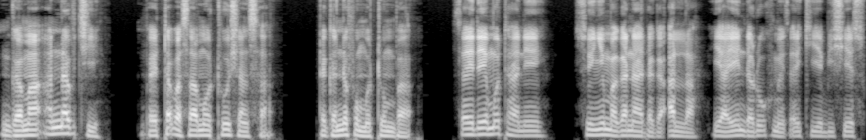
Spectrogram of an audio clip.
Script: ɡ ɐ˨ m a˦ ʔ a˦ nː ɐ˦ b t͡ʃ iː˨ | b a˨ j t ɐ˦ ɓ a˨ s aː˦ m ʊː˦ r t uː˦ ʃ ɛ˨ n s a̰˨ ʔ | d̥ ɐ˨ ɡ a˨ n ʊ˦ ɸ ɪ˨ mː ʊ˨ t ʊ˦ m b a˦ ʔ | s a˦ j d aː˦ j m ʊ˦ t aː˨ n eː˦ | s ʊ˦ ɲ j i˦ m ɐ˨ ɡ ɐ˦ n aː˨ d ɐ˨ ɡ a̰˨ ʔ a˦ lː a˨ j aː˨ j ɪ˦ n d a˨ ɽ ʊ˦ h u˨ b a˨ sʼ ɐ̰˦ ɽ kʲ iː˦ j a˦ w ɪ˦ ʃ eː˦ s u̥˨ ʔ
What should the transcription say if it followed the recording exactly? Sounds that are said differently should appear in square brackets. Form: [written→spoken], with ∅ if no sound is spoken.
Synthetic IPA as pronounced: ɡ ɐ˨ m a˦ ʔ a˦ nː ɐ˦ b t͡ʃ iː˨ | b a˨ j t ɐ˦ ɓ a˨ s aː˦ m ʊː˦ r t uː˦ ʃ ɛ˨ n s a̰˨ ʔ | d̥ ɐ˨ ɡ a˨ n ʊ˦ ɸ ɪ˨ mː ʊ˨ t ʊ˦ m b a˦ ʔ | s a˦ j d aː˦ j m ʊ˦ t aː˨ n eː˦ | s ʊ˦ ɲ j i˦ m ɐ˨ ɡ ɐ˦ n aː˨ d ɐ˨ ɡ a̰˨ ʔ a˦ lː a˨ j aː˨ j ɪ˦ n d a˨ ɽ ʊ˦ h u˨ [b→m] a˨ sʼ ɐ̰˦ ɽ kʲ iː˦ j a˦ [w→b] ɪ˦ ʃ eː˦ s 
